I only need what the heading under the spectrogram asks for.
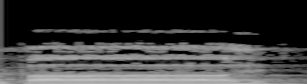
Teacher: ਪੱਪੇ ਦਾ ਕੰਨਾ ਹੈ ਇਹ, ਆਪਾਂ ਲੰਮਾ ਲਿਜਾ ਸਕਦੇ ਹਾਂ ਕਿਉਂਕਿ ਦੀਰਘ ਅੱਖਰਾਂ 'ਚ ਆਉਂਦਾ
